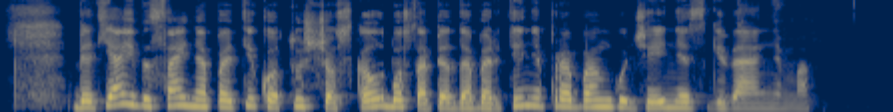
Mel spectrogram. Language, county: Lithuanian, Kaunas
